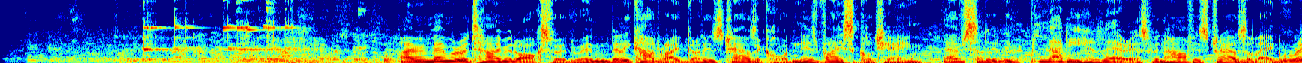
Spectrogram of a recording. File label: male British voiceover character; spindles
